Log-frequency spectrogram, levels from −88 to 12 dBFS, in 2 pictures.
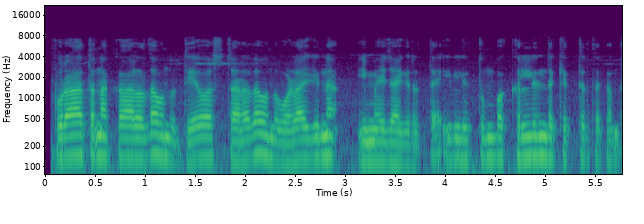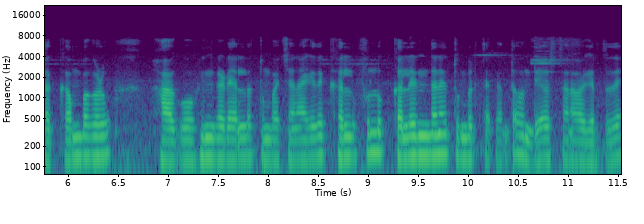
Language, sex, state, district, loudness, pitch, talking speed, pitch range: Kannada, male, Karnataka, Raichur, -22 LUFS, 130 Hz, 125 wpm, 120-135 Hz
